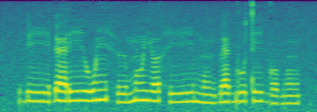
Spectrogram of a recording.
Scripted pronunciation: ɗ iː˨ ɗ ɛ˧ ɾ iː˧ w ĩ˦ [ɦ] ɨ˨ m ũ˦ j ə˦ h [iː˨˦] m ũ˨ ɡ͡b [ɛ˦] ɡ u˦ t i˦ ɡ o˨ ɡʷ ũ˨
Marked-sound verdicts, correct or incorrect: incorrect, correct, correct

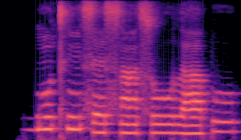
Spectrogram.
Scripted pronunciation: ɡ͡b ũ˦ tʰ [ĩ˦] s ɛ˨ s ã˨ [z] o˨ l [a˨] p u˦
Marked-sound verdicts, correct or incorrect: correct, incorrect, correct

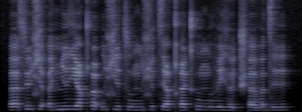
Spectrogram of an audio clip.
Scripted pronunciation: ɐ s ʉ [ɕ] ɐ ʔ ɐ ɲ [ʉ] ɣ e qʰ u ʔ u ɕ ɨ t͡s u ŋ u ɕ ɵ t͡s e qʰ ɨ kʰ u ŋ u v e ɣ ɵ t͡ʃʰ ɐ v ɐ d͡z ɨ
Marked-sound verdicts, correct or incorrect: correct, incorrect

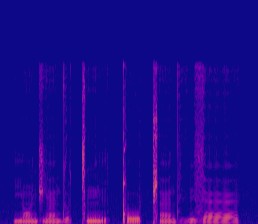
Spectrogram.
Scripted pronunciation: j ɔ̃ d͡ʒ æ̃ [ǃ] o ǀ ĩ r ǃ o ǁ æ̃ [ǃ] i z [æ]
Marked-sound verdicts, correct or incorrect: incorrect, incorrect, correct

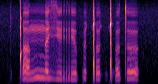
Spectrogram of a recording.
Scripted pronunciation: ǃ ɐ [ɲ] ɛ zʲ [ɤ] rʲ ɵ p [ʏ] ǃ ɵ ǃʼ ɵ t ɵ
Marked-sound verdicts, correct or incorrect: incorrect, incorrect, correct

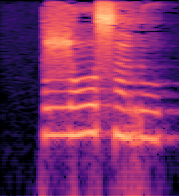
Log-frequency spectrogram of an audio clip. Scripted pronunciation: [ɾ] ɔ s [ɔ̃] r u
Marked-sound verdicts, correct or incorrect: incorrect, correct

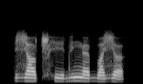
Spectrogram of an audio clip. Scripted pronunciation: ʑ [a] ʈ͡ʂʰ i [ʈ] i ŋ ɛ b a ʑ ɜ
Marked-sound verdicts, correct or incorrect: correct, incorrect

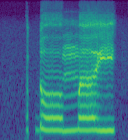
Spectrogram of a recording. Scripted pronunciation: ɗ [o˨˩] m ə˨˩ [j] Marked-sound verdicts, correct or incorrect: correct, correct

